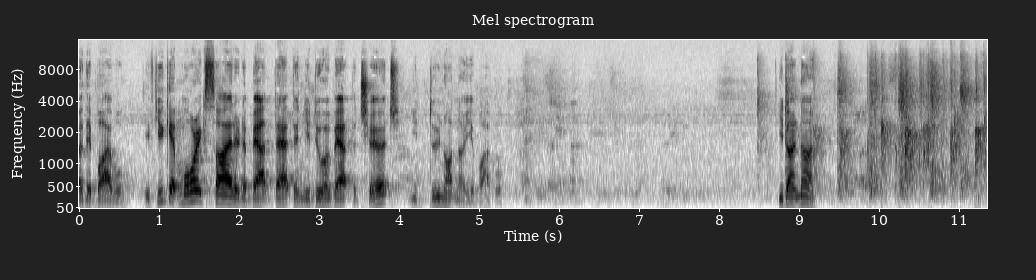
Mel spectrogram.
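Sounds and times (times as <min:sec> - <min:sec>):
speech: 0:00.0 - 0:05.7, 0:08.7 - 0:09.4
audience clapping: 0:09.1 - 0:11.3.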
